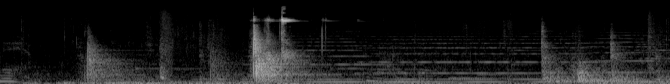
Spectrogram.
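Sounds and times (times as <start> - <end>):
low steady hum: 0.0 - 6.6
rusty metal entrance gate clanking shut: 0.7 - 4.0, 5.3 - 6.6.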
